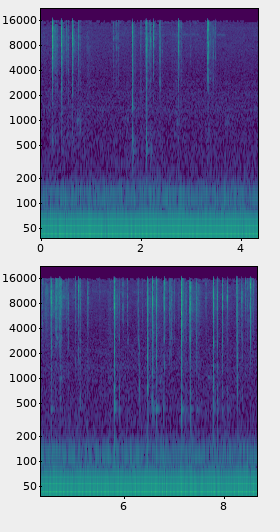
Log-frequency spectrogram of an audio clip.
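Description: Both hands tap continuously with their fingertips on the low-profile plastic keys of a MacBook Pro keyboard set in a solid aluminum body. Quick, bright clicks fall at an uneven pace over a steady low hum.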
